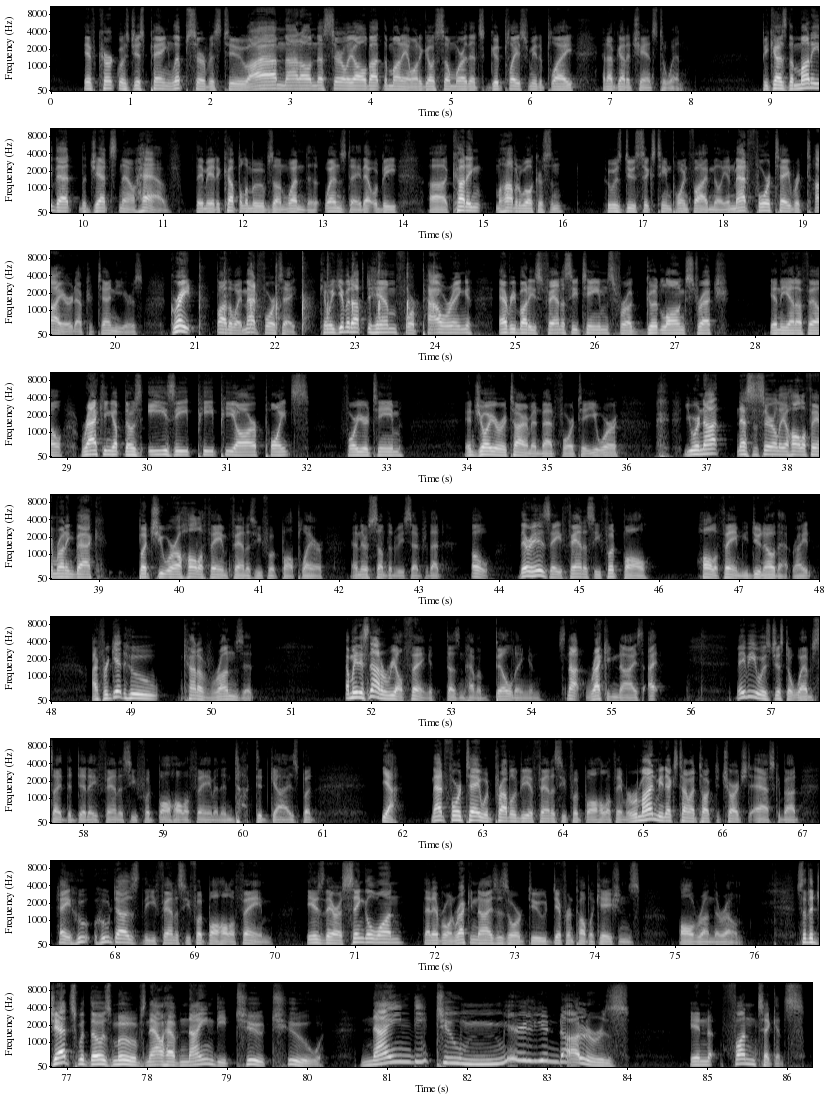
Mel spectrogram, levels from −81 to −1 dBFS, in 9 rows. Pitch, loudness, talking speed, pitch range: 115 Hz, -22 LUFS, 185 wpm, 100-130 Hz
